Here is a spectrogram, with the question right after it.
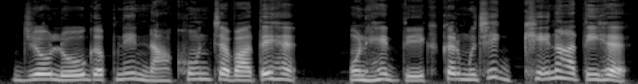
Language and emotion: Hindi, disgusted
